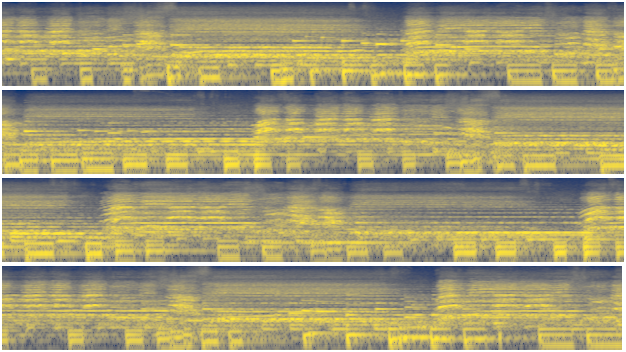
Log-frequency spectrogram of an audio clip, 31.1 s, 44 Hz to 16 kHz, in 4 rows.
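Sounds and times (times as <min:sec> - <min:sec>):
children's choir singing hymn: 0:00.0 - 0:31.0
electronic keyboards: 0:00.0 - 0:31.0.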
